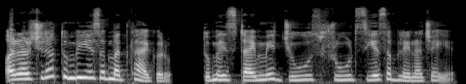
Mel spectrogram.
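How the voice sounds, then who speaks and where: A woman's voice: medium pitch, expressive, brisk, a little mellow, no room sound, clean studio sound, natural voice. A woman voicing a snobbish middle-aged mother who lectures critically in a dramatized moral story. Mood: disapproving. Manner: disdainful, lecturing.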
